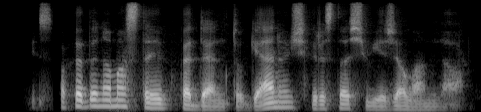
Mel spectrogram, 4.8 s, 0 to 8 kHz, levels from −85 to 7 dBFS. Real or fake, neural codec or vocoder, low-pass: fake; codec, 16 kHz, 0.7 kbps, FocalCodec; 7.2 kHz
